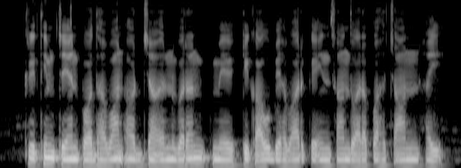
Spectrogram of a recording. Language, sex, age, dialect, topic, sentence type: Magahi, male, 25-30, Western, agriculture, statement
